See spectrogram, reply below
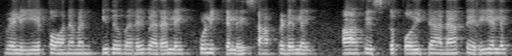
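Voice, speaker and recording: Lady reading as a worried old mom, grumbly and scolding, mid pitch. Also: flat delivery, measured pace, darkish tone, close to an everyday voice. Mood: fretful scolding. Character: fretful older mother, scolding and worried. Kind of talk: storybook narration.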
